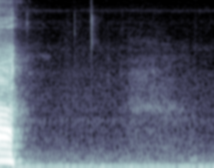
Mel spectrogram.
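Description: A man's drawn-out "uh" trails off, leaving near silence: room tone with one faint click about a second in.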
